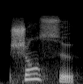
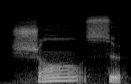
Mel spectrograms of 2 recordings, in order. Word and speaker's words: chanceux: Chanceux. Final X not pronounced. This C-E-U, ce. Chanceux.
